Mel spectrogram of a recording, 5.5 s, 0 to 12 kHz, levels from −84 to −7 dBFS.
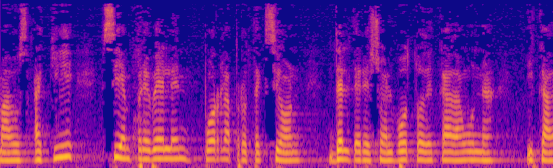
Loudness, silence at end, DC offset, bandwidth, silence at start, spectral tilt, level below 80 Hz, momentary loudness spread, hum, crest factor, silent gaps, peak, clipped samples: -26 LUFS; 0 s; under 0.1%; 11.5 kHz; 0 s; -5.5 dB/octave; -42 dBFS; 7 LU; none; 18 dB; none; -6 dBFS; under 0.1%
